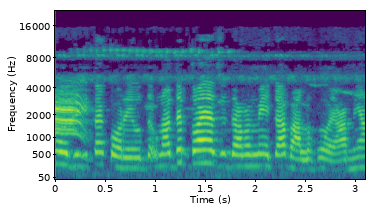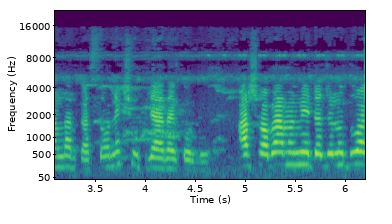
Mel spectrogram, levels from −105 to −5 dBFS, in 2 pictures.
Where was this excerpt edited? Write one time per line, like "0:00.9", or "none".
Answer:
0:00.9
